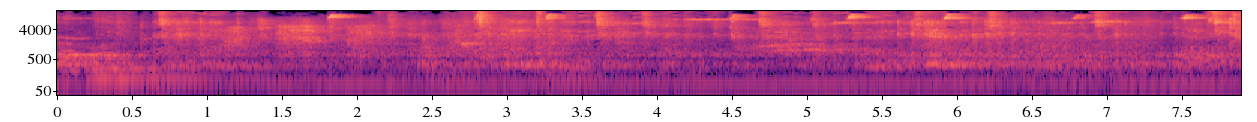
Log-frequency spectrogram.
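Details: A pair of pet common marmosets (Callithrix jacchus) give brief, very high chirps, repeated every second or so, over a steady low hum and some murmured voices.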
